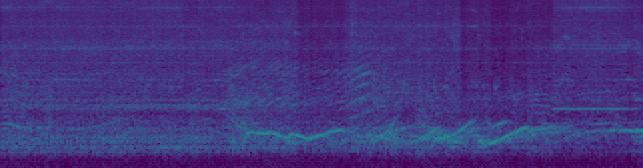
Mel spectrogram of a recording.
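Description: Metal lathe running, with a whine that wavers up and down in pitch through the middle.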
